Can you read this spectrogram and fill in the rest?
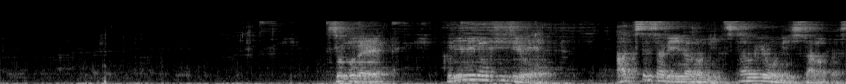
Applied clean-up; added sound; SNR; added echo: neural separator model SepFormer DNS4.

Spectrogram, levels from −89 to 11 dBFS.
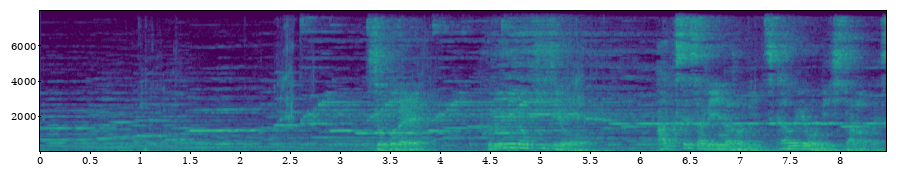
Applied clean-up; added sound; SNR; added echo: none; Liquid; 9 dB; reverberation time 0.7 s.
